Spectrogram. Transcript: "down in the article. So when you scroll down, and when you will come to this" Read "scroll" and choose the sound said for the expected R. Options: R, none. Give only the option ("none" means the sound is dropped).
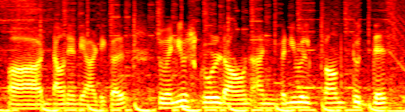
R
